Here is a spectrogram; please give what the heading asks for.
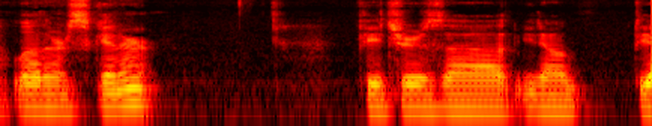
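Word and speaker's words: Lynyrd Skynyrd: is their debut album pronounced leather skinner features uh you know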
